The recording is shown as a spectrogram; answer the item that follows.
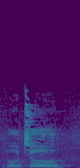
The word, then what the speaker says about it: lutum: Lutum, right? The accent's on the first syllable.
